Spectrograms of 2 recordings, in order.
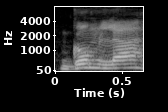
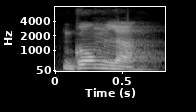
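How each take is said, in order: The two takes are said the same way.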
